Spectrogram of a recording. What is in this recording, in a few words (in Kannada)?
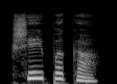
"ಕ್ಷೇಪಕ", kannada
